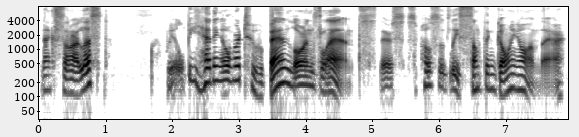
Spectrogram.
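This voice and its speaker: Slow, gravelly man commenting on gameplay. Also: fairly high pitch, big pitch swings, no room sound. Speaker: gaming channel host.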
